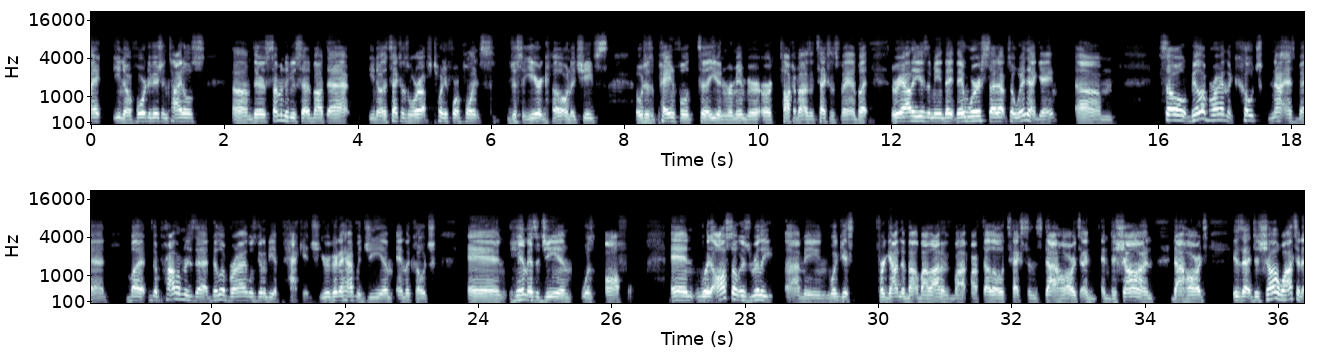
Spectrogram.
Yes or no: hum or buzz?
no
